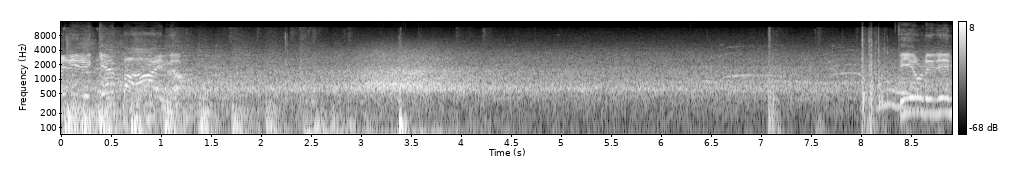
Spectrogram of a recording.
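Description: A stadium crowd roars steadily in a college football video game as teams line up for a kickoff, a broad sustained cheer carrying the whole way, with the commentator talking over it.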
